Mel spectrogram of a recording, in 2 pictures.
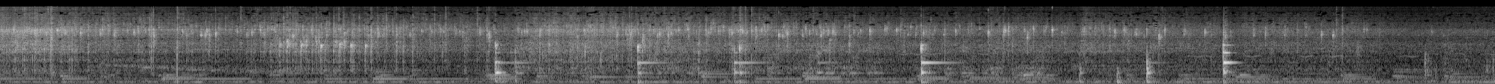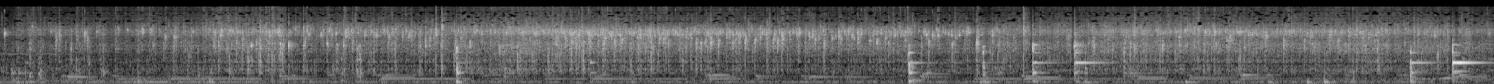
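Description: Minced garlic sizzling in hot oil in a nonstick wok, starting suddenly as it hits the oil, with occasional sharp knocks of a wooden spatula against the pan. About halfway through the sizzle grows louder as sliced red onions go in and are stirred.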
